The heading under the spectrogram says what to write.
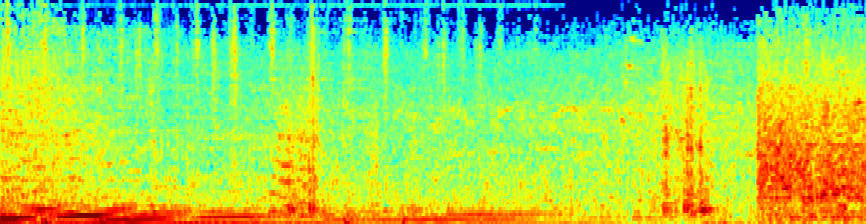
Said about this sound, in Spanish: arranca el coche y se va mientras la mujer entra en el bar de la estación de autobuses.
